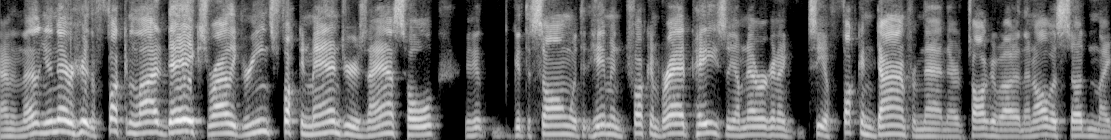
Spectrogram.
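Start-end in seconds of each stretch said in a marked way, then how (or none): 0.0-9.4 loud, griping, put-on Southern accent. Retelling a man overheard at a bar: imitating Southern accent complaining. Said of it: "he has a Southern accent, but he's, like, bitching".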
